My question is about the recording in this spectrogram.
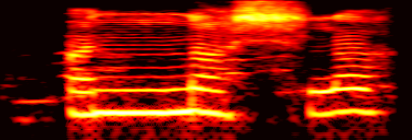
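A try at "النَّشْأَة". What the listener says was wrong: It's not, sorry, did you say la or ah? Okay, what letter is this here? Alif, excellent. An-nash'ah.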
